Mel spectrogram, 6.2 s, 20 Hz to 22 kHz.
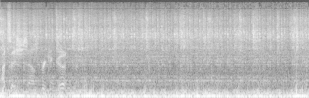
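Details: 1979 Corvette crate-motor V8, warmed up, microphone on camera: deep, even rumble with a steady beat and no knocks or ticks; engine running healthy.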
